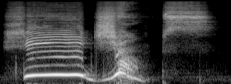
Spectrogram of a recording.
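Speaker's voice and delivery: lively read-aloud storytelling voice; story narration. Acted. Parent reading a spider book to listeners, storytelling voice.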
